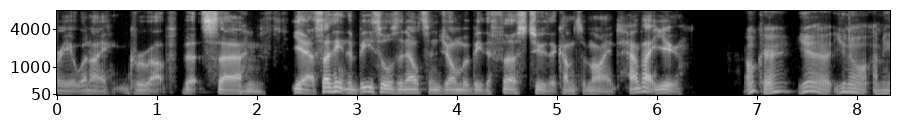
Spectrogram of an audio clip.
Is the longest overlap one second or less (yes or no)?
yes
